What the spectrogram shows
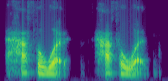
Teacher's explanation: most of the time we drop that the v sound which is written as an f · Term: schwa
